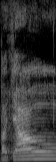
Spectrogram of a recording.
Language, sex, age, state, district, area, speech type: Hindi, male, 60+, Uttar Pradesh, Mau, rural, read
